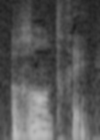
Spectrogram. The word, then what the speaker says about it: rentrée: okay, but then rentrée, you can see that you don't pronounce this final e, it's rentrée.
